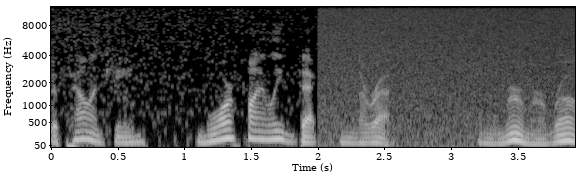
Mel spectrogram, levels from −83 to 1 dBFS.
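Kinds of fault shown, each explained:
Overdone noise removal: from 0.0 to 2.0 s, an overly aggressive noise reducer cuts individual frequency bands whenever they near its noise estimate, turning room noise about 13 dB below the speech into a lower background that breaks up into twinkling specks.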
